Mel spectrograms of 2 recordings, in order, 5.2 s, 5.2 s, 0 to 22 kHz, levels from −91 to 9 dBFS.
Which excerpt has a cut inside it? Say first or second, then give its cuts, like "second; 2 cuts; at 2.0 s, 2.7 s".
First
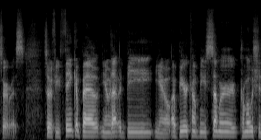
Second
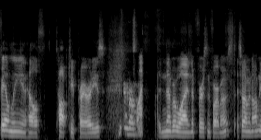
first; 1 cut; at 2.2 s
